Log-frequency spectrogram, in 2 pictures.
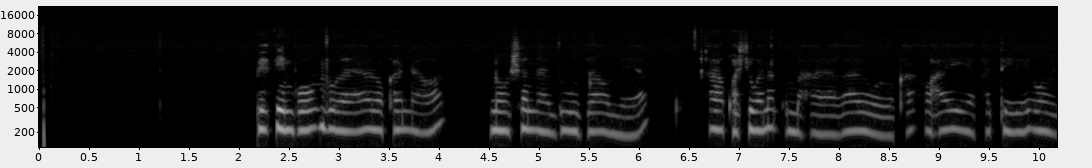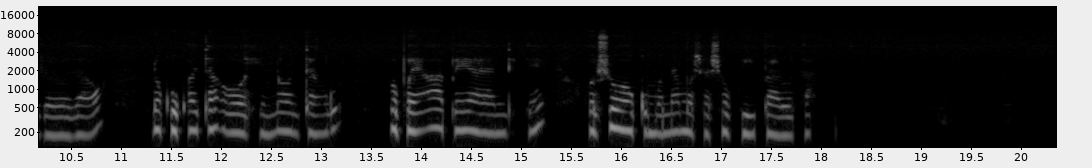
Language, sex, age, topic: Oshiwambo, female, 18-24, agriculture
